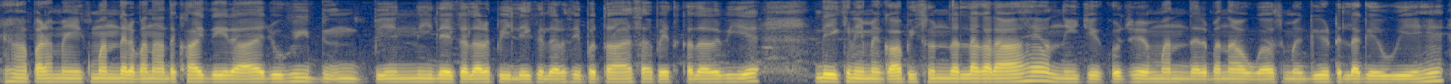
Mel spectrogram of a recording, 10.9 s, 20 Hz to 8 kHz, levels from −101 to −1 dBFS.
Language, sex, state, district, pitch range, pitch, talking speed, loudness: Hindi, male, Chhattisgarh, Korba, 115-120 Hz, 115 Hz, 240 wpm, -16 LUFS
